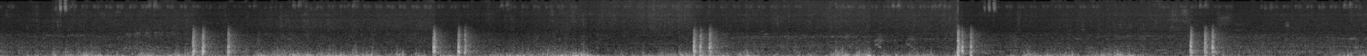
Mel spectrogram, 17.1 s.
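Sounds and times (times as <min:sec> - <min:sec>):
distant fireworks rumble: 0:00.0 - 0:17.0
fireworks shells bursting: 0:11.8 - 0:12.6.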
